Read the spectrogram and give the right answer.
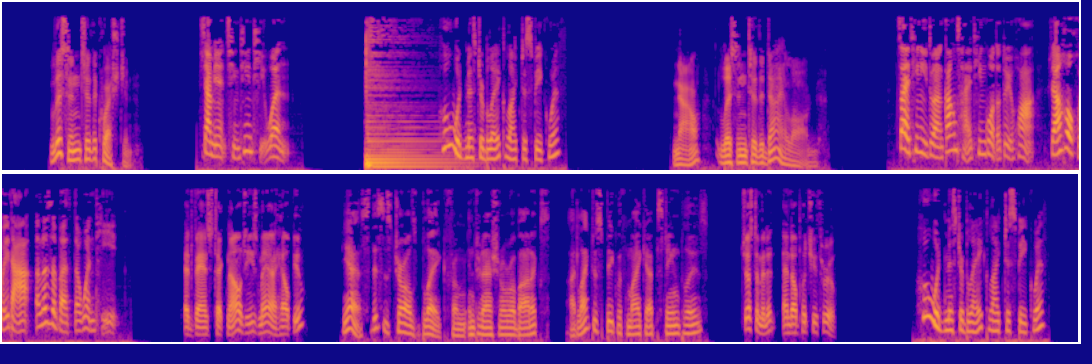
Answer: He'd like to speak with Mr. Epstein.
